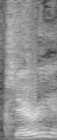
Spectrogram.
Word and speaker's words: Chari: please welcome our very special guest mr chris sherry am i pronouncing that your last name right charlie absolutely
